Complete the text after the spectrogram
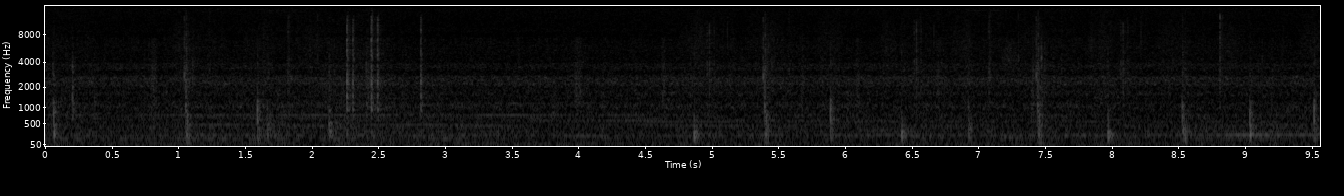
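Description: Footsteps tread slowly across a hard floor.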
